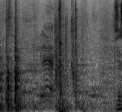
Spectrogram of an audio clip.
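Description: A man opens a door with a click.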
